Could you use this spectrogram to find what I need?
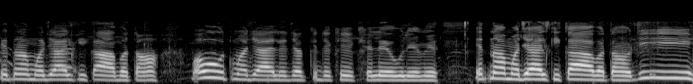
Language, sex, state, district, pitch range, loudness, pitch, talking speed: Chhattisgarhi, male, Chhattisgarh, Sarguja, 200-245 Hz, -16 LUFS, 220 Hz, 200 wpm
